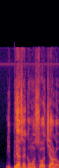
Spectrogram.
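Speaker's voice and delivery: loud, sharp mock-angry warning; angry man telling the pastor to stop preaching; angry retort. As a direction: snap it at the pastor. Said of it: "气冲冲的跟我讲说".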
